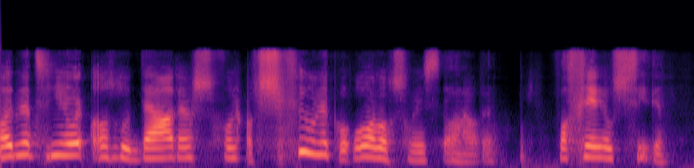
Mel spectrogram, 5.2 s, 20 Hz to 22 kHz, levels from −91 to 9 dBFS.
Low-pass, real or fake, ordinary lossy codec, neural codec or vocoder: 7.2 kHz; fake; none; codec, 16 kHz, 0.5 kbps, FreqCodec, larger model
